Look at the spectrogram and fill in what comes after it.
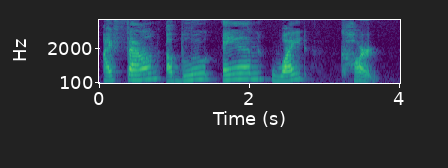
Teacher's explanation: Here the word and is being reduced. Just cut off that final D sound.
